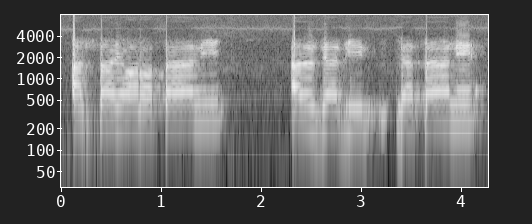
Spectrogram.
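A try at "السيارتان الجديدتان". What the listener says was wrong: Iqra bil wasal, iqra bil wasal. Baca dengan sambung ya.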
